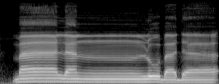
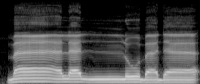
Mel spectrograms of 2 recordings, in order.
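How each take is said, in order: First: The n is kept with a nasal hum. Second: The n merges fully into l without nasalization. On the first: The speaker calls it wrong. "Tu ne dis pas Malan lubada. Ça, c'est pas une bonne lecture" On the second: The speaker calls it right. "Sans le naziment, tu ne fais pas de naziment"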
